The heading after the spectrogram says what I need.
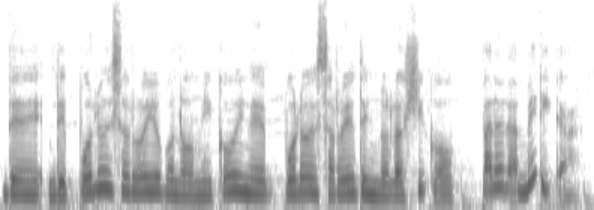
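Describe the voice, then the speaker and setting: Gravelly-voiced Chilean woman in her fifties. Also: mid-range voice, fast talker, dark tone, soft background music. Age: 50s. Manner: thoughtful, many fillers and restarts. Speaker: guest, company manager. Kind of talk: casual interview chat. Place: office podcast studio. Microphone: desk boom mic.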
